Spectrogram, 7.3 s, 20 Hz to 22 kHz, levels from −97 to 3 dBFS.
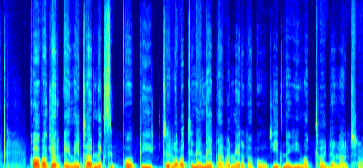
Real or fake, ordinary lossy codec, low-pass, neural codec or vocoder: fake; none; none; codec, 44.1 kHz, 3.4 kbps, Pupu-Codec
